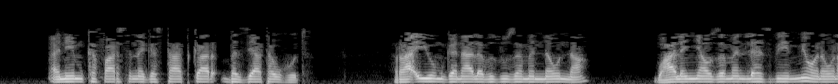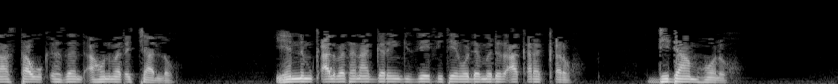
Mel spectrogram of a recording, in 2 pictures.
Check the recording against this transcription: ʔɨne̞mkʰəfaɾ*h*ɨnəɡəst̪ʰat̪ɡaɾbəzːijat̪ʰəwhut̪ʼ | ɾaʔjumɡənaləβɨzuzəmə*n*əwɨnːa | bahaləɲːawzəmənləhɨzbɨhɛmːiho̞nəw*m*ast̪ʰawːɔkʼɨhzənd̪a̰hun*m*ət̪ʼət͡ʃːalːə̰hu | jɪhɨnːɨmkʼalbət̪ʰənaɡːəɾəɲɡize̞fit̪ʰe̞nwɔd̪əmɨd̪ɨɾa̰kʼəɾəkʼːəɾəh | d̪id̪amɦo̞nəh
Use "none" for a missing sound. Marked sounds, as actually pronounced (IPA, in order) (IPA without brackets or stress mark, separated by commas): s, nː, n, m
